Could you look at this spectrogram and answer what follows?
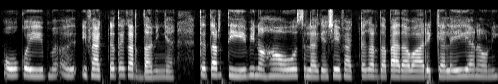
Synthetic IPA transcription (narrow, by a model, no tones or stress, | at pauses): oːkoːiːɪpʰɛːk̚ʈt̪eːkəɾd̪aːnĩːɛː | t̪eːt̪əɾt̪iːʋiːnaːɦãːoːslɛːkeʃeːɪpʰɛːk̚ʈkəɾd̪aːpɛːd̪aːʋaːɾɪkːɛːleiːɡɛːnãːoːnĩː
